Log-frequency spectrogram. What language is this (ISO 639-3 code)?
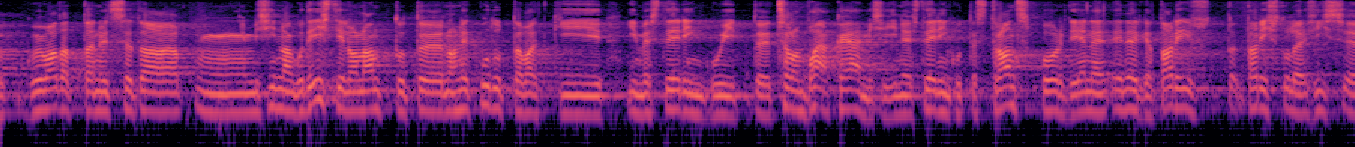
est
